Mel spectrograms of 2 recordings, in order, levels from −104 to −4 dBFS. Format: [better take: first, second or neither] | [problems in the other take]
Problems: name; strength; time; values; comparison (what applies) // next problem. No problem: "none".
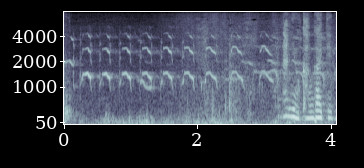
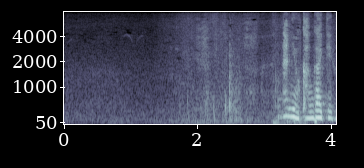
second | background sound (Motor vehicle (road) + Gull, seagull / Wind); 3 dB below the speech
